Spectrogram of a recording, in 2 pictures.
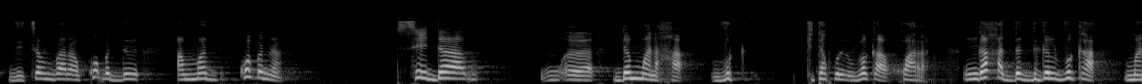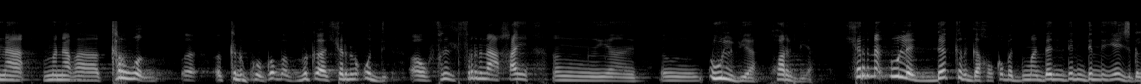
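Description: No technical faults can be heard in this speech, which arrives over a call link whose content stops at 8 kHz, as fits a wideband codec such as G.722, with nothing beyond the ordinary character of that path.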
